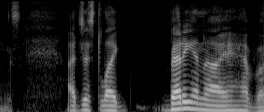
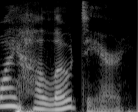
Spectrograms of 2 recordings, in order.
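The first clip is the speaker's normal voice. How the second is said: high, very loud put-on voice, called out; 5 semitones higher, 11 dB louder than usual.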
